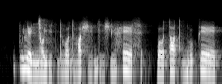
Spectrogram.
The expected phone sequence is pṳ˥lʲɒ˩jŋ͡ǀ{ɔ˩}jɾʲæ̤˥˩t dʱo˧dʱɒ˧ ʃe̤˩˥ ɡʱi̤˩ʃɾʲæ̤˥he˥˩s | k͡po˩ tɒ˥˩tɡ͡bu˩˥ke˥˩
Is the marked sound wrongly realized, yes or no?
yes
